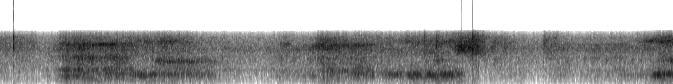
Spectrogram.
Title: snoring (koorkkam vali)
